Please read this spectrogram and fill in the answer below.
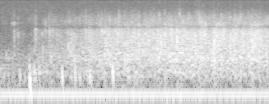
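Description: Faint audience applause that starts about a second in and swells steadily.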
